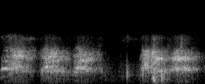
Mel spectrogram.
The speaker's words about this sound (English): Excuse me, I just need it. My dogs are going crazy.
